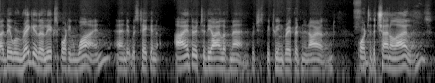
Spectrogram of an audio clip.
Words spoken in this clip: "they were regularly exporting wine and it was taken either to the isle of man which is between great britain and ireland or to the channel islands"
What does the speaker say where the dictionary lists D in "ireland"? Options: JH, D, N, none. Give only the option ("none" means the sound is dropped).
D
